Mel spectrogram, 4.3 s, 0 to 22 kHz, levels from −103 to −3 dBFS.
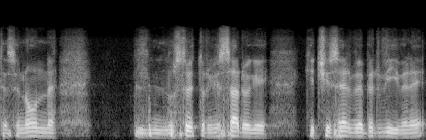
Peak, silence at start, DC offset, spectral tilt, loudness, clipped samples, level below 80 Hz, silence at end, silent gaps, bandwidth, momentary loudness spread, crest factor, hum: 0 dBFS; 0 s; under 0.1%; -5.5 dB/octave; -20 LUFS; under 0.1%; -62 dBFS; 0 s; none; 9.8 kHz; 13 LU; 20 dB; none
